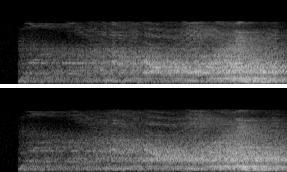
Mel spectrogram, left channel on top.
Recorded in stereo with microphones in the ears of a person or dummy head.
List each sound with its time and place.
0.2 s a whoosh: 25° left (ahead or behind), 1.1 m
